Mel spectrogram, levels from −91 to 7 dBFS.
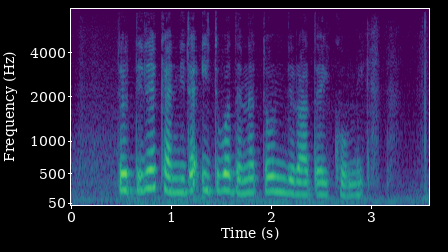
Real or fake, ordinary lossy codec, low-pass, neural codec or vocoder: fake; none; none; codec, 16 kHz, 0.4 kbps, LongCat-Audio-Codec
